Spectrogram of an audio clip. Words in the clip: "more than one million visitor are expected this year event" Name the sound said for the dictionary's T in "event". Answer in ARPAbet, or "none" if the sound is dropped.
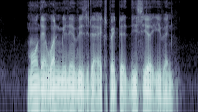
none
